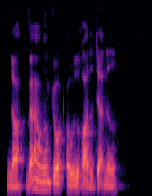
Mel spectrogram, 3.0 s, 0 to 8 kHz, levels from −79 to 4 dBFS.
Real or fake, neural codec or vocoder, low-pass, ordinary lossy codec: fake; autoencoder, 48 kHz, 128 numbers a frame, DAC-VAE, trained on Japanese speech; 7.2 kHz; MP3, 48 kbps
